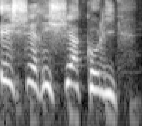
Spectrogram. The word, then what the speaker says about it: Escherichia coli: En fait, c'est Escherichia coli.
